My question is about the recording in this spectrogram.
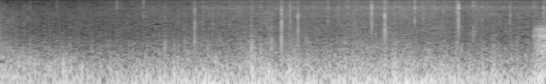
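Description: Fire sound effect: a steady low rumbling roar with a few faint crackles, the burning tail of an explosion.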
